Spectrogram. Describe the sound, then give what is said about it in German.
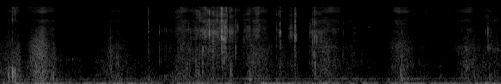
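Wrapper crinkling and crunching as a yogurt-filled chocolate bar is eaten, a few sharp crackles standing out over a steady rustling background. “sage ich jetzt zum sechsten Mal eigentlich, dass ich eine Joghurtrette esse. Ich habe noch zwei übrig, deshalb.”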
